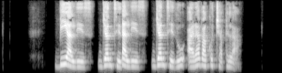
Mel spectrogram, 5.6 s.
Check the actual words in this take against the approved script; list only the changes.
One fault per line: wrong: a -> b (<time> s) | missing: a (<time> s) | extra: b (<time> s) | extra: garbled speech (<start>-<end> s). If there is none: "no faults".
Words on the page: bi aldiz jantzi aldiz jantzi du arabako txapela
no faults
